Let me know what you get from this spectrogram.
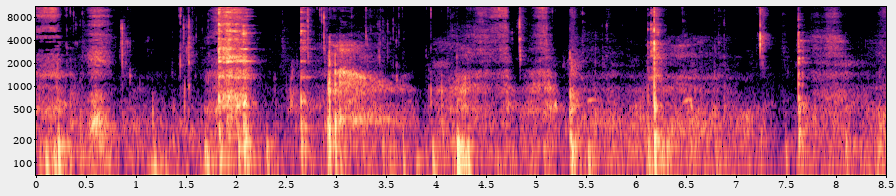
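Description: Close-up mouth sounds of a person chewing a mouthful of biryani rice, with a spoon scraping and clicking against a ceramic plate as she scoops. The sounds are irregular short clicks and crackles.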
